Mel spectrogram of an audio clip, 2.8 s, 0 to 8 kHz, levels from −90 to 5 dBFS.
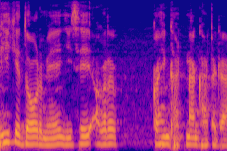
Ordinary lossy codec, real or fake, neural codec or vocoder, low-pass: none; fake; codec, 16 kHz, 16 kbps, FreqCodec, larger model; none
